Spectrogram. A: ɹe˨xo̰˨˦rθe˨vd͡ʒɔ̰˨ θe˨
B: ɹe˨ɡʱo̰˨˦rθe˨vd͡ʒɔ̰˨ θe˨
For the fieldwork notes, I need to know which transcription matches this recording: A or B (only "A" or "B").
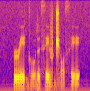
B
